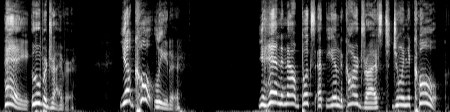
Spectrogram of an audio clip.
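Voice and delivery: ranting at the absent driver; mock accusation. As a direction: accuse him like you've caught him. Calling out the driver.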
